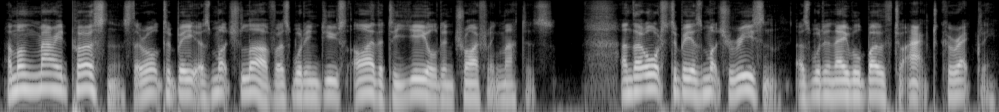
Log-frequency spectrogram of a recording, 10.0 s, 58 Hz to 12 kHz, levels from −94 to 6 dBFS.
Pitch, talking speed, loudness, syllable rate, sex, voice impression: 130 Hz, 205 wpm, -19 LUFS, 5.4 syllables/s, male, masculine, very adult-like, very middle-aged, thick, tensed, slightly powerful, bright, hard, clear, fluent, cool, intellectual, very sincere, very calm, mature, slightly friendly, reassuring, slightly unique, slightly wild, slightly sweet, kind, slightly intense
